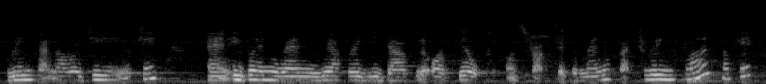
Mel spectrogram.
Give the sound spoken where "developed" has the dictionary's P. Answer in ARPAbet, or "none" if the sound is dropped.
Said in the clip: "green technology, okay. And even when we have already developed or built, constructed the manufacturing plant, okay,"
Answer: none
